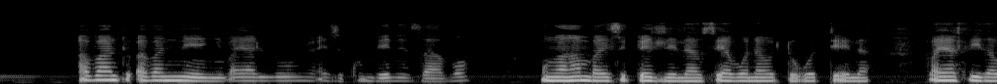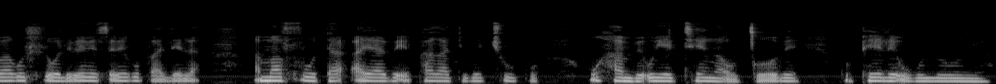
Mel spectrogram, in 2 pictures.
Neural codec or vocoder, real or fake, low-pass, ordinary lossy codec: none; real; 7.2 kHz; AAC, 32 kbps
